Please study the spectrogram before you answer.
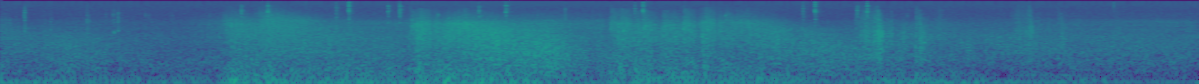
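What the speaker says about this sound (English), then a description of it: "enemy battleship fire" Enemy battleship gunfire in the naval game Ultimate Admiral Dreadnoughts booms in several heavy, rumbling salvos that roll over a constant sea-like wash, moderately loud, with no voices.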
